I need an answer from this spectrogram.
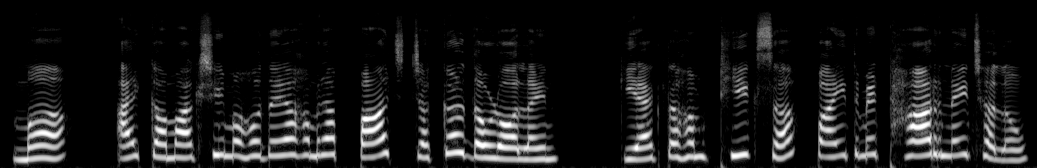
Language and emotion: Maithili, sad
